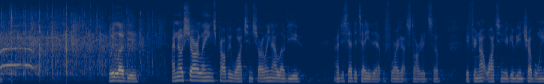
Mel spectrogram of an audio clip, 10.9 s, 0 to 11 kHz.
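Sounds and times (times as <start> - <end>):
crowd clapping: 0.0 - 3.5
speech: 2.2 - 6.1, 6.7 - 10.8.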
